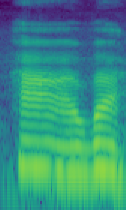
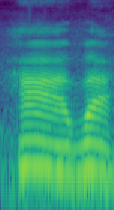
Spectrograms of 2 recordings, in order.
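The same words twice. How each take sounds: First: The word ends with an 'a' vowel. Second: The same.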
